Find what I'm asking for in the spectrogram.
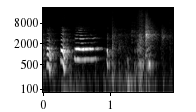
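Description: An American Staffordshire terrier-type dog lets out a short, high whine or whimper, a couple of tremulous cries over about two seconds, fairly faint and close in a quiet room.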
